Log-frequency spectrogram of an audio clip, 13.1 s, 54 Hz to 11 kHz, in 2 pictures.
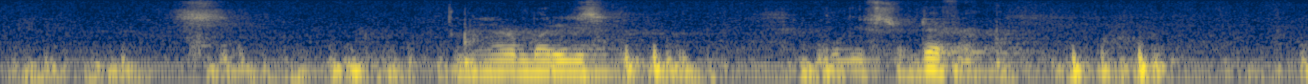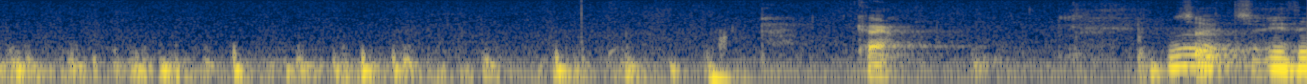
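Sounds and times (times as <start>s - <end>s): electrical hum: 0.0s - 13.0s.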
